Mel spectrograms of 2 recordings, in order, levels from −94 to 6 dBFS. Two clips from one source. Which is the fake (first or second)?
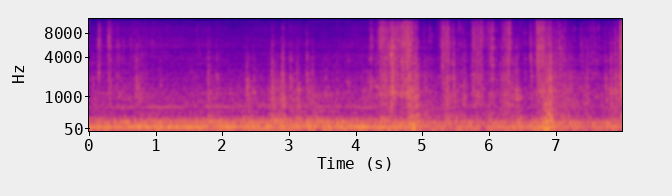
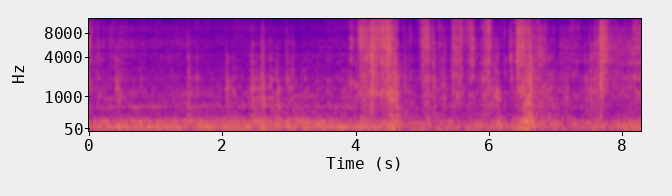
second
